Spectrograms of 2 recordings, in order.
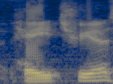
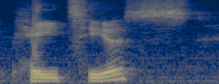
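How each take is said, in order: First: There is an r sound after the t. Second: There is no r sound after the t. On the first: The speaker calls it wrong. "I actually called this character Patrius several times" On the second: The speaker calls it right. "It's actually Patius"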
